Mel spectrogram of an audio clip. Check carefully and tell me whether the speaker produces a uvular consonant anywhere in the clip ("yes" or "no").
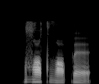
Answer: no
